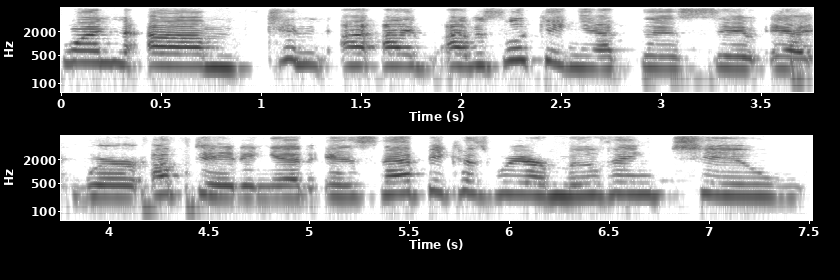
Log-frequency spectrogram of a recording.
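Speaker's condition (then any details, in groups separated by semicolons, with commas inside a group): No condition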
